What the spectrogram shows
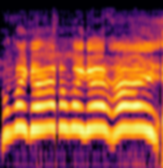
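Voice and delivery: very high, slow, drawn-out fake-friendly tone. Imitating girls greeting someone they dislike: imitating a high-pitched fake-friendly voice. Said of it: "you do the high-pitched voice".

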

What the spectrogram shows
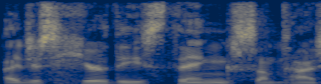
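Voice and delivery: ordinary talk

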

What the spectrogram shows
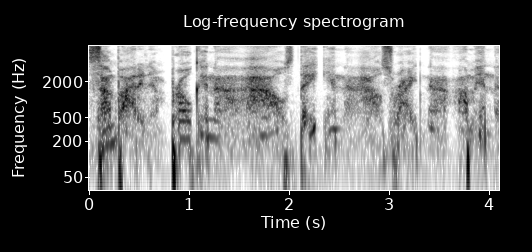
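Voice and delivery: frightened, breathy, barely audible whisper. On the phone while intruders are in the house, whispering. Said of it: "I barely can hear".

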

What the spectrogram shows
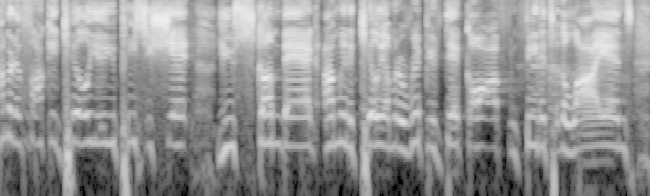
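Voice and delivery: mock raging, threatening, high-pitched screaming tirade. Retelling how Napoleon screamed at his minister: imitating Napoleon screaming.

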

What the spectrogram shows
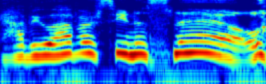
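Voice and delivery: faux British accent, played straight. Retelling a scene where he asks her to crawl, in a british accent. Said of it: "my British accent's too good".

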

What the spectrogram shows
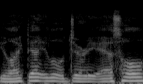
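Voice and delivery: spoken close to the ear. Explaining what people say close to someone's ear, the speaker demonstrates, said close to someone's ear. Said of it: "you're near someone's ear that close".

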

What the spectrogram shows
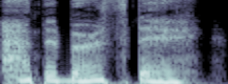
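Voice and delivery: put-on British English accent. Retelling what she said to his wife at a book signing, British accent. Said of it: "Is that your British accent?".

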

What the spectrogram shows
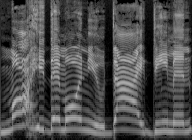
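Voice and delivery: high-pitched screaming. Retelling a movie scene where a robber screams at a demon: retelling a scream. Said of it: "and he screams".

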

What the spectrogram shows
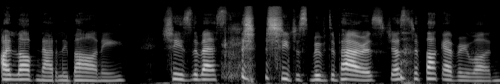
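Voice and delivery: faux, put-on British accent. Talking about Natalie Barney in a put-on British accent. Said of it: "That's my British accent".

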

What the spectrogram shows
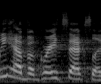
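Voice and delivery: ordinary talk

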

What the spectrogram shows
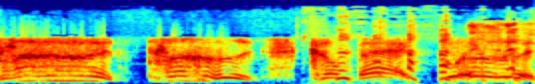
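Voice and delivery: very high, rising, drawn-out scream. Retelling running down after a fall with an arm held up, retelling screaming. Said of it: "I'm screaming".

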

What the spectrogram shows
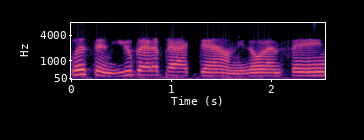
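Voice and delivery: mediocre put-on Boston accent. Answering after Brockman's area of the world comes up, in a put-on Boston accent. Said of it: "I wish I had a better Boston accent".

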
